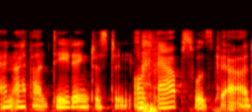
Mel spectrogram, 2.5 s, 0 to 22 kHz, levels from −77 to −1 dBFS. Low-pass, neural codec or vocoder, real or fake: 7.2 kHz; codec, 24 kHz, 3.1 kbps, DualCodec; fake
